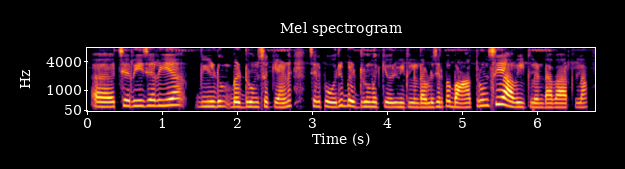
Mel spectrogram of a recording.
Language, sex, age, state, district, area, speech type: Malayalam, female, 18-30, Kerala, Wayanad, rural, spontaneous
